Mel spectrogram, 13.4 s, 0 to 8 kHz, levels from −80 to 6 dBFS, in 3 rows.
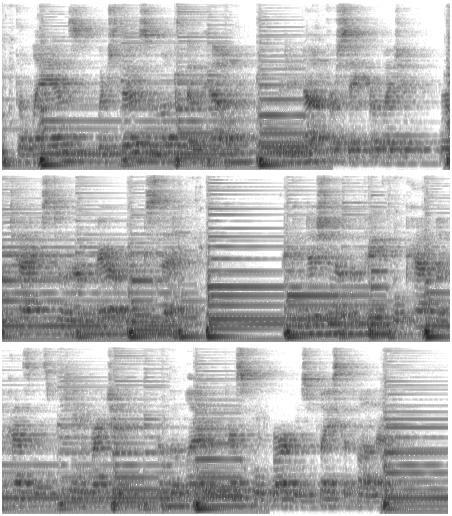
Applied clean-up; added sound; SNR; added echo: none; Acoustic guitar / Strum; -3 dB; reverberation time 1.0 s.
